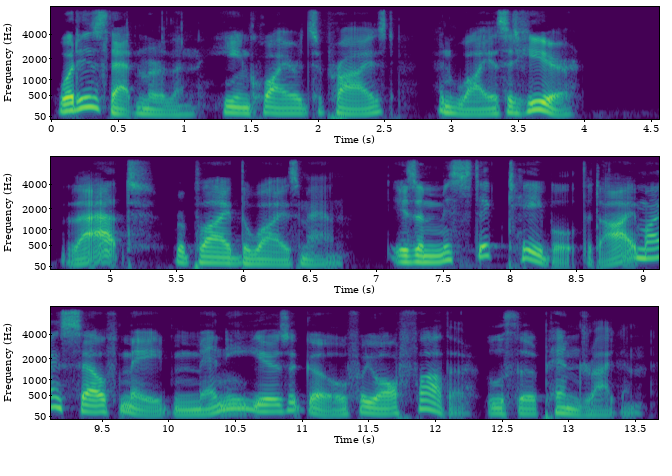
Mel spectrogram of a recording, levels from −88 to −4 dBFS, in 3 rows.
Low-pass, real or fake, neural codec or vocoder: 7.2 kHz; real; none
